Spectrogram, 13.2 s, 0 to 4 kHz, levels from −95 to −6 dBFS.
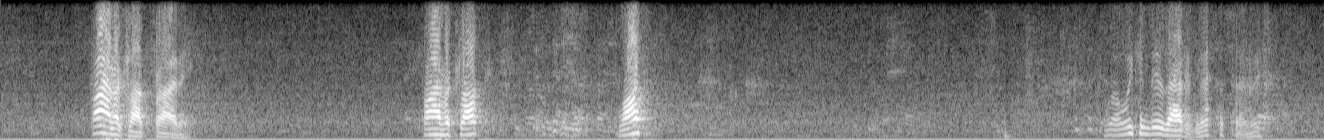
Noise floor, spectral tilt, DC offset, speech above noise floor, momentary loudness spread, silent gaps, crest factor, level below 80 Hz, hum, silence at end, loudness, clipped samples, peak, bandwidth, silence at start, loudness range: -39 dBFS; -9.5 dB/octave; 2%; 29 dB; 27 LU; none; 16 dB; -42 dBFS; none; 0.45 s; -11 LUFS; 0.7%; 0 dBFS; 4 kHz; 0.9 s; 6 LU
